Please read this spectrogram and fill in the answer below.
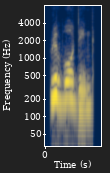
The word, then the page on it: rewarding: Indian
